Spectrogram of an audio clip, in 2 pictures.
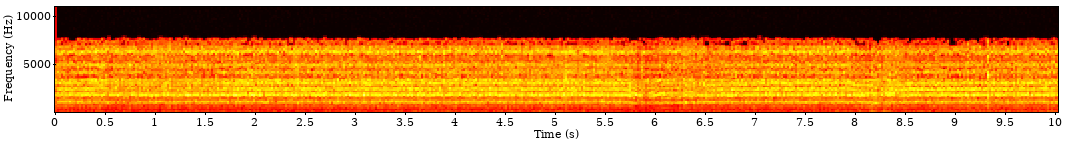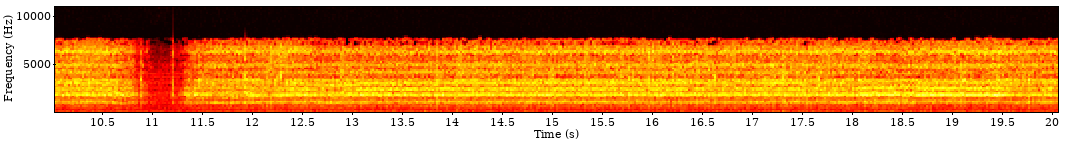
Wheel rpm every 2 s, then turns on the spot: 160, 160, 150, 150, 160, 100, 160, 160, 160, 160.
none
